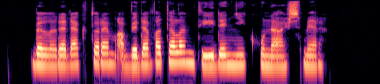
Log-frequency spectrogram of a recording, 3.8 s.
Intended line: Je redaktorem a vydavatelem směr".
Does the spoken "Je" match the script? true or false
false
